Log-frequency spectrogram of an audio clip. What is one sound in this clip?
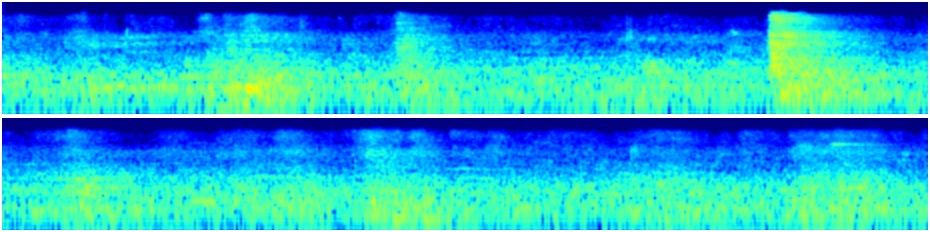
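A crowd of people murmurs and chats nearby.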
